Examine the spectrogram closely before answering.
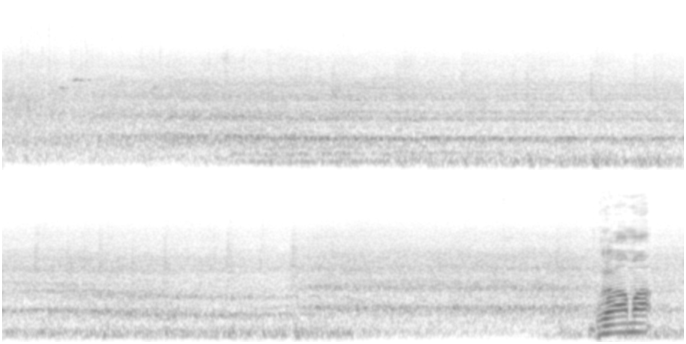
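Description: A large stadium crowd chants in unison.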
